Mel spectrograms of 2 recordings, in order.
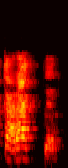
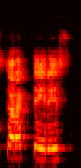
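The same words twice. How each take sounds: First: "carácter" stressed on the middle RAC; stress on second syllable. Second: "caracteres" stressed on TE, the next-to-last syllable; stress shifted to TE. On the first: Teacher showing students where "carácter" takes its accent, stressed middle syllable. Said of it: "lleva tilde". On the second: Teacher showing the plural "caracteres" to students, stress shifted to TE. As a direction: say "caracteres" with the accent moved onto TE. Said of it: "cuando nosotros le colocamos el plural". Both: Shown as a demonstration.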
